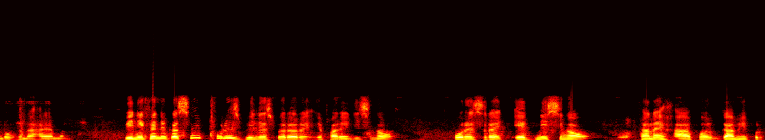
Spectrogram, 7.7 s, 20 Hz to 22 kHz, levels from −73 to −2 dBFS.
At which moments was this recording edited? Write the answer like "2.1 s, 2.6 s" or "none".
none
